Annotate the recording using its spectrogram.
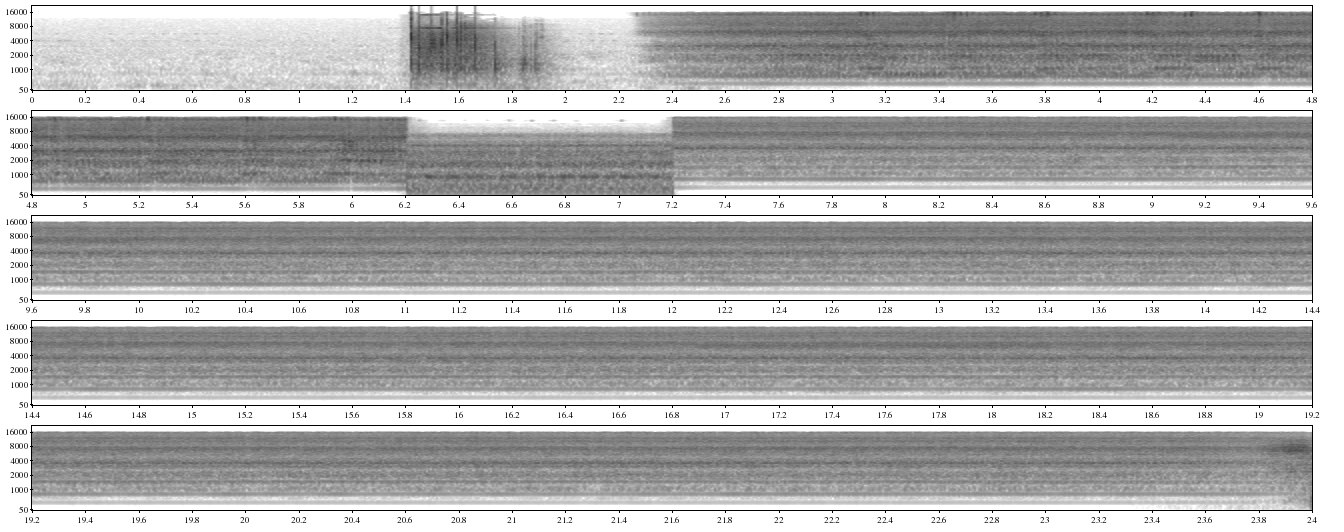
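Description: Small metal lathe spinning up and running with a steady whine while a twist drill bores into the head of a stainless steel bolt turning in the chuck. A short loud noise comes about a second and a half in, and the sound changes about six and seven seconds in, settling into a quieter, even whine.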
